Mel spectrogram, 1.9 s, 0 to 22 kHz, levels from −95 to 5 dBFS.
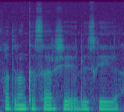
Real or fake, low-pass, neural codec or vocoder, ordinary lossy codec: real; none; none; none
